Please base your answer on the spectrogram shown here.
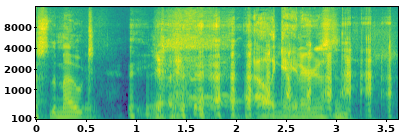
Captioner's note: laughter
